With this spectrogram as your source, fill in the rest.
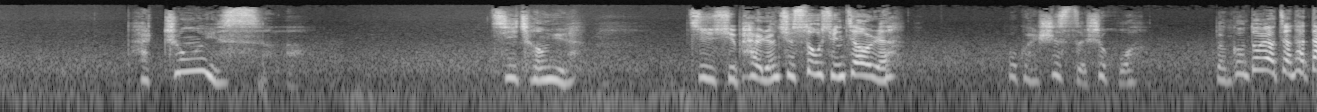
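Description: A young woman speaks calmly and coldly, close by.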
